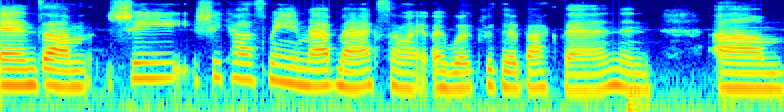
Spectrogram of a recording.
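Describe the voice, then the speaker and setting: With an Australian accent, a woman talks at a moderate pace in a fairly low pitch with ordinary pitch variation, on a very clean recording with a silent background. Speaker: singer and voice actress. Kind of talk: interview conversation. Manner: hesitant, many fillers.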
